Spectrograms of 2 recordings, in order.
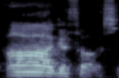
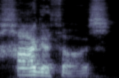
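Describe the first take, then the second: First: The word begins without an H sound. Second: The word begins with an H sound. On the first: The speaker calls it right. "a smooth reading means there's no H sound" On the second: The speaker calls it wrong. "not hagathos"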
